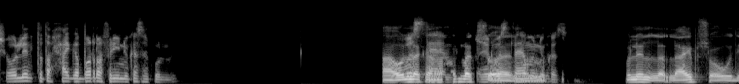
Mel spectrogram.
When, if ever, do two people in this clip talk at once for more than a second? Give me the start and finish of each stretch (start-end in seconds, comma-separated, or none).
3.9-5.5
